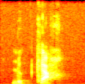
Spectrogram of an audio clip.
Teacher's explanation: you have to be very careful not to pronounce the S if you want to say the case, le cas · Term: The S is silent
